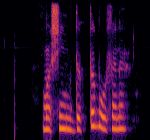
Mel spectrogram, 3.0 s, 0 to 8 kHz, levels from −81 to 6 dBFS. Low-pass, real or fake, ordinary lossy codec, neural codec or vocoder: 7.2 kHz; fake; Opus, 24 kbps; vocoder, 22.05 kHz, 80 mel bands, HiFi-GAN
